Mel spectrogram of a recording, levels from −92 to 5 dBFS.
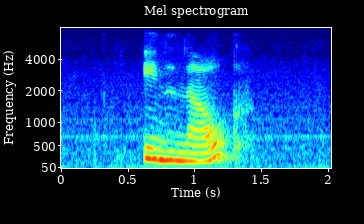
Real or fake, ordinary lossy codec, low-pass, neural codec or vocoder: real; Opus, 16 kbps; 7.2 kHz; none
